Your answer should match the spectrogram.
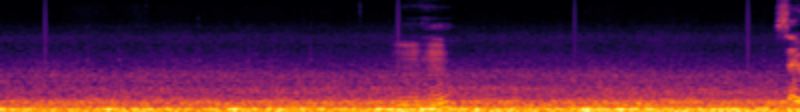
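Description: Steady low rumble, with a brief murmur from a voice about three seconds in.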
